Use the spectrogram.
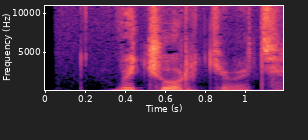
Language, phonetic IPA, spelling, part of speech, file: Russian, [vɨˈt͡ɕɵrkʲɪvətʲ], вычёркивать, verb, Ru-вычёркивать.ogg
- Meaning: to cross out, to strike out, to cut out, to expunge, to delete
